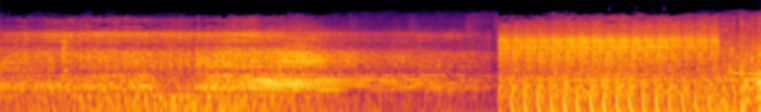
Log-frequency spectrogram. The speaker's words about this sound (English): And this is where I do something before I go into the comedy break by going, enjoy this train ride.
